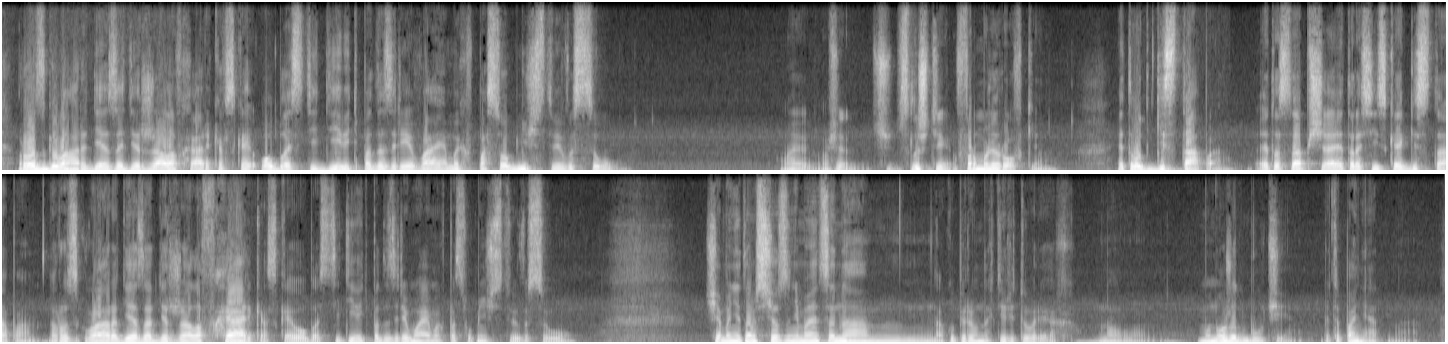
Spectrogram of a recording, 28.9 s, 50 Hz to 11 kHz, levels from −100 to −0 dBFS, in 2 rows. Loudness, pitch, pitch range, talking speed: -12 LUFS, 105 Hz, 95-120 Hz, 85 wpm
